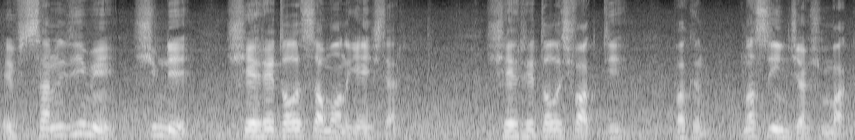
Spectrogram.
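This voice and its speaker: A man's voice: a little high, moderate pace, background noise. A young man giving hyped, exclamatory commentary over gameplay, talking straight to his viewers. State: fasting. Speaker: gaming YouTuber.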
